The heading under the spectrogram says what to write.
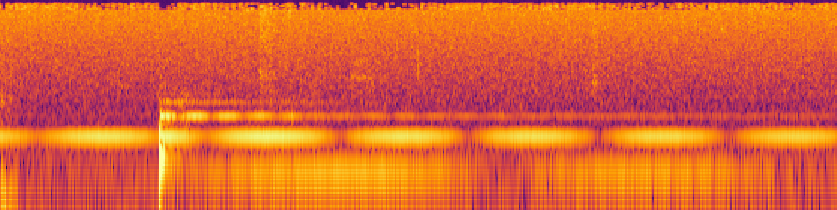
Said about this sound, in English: Normally you say, what do you hear? Oh, I hear the sound of a bell, as if it's one thing. Is that one thing?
